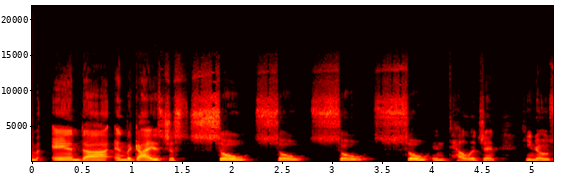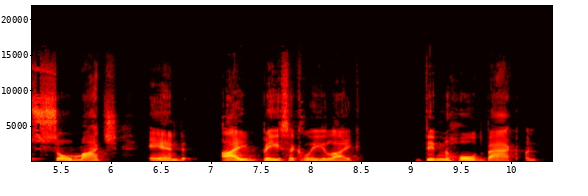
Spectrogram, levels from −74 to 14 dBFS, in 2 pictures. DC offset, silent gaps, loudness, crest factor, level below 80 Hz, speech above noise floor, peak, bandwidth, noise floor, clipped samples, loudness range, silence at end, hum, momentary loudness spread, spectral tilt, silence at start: under 0.1%; none; -23 LUFS; 20 dB; -70 dBFS; 57 dB; -2 dBFS; 16 kHz; -80 dBFS; under 0.1%; 3 LU; 0.15 s; none; 11 LU; -3.5 dB/octave; 0 s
